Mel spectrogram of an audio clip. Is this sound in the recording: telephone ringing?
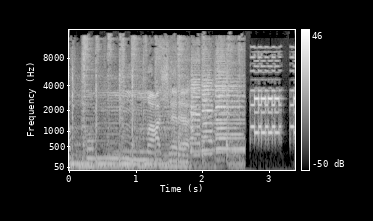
yes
